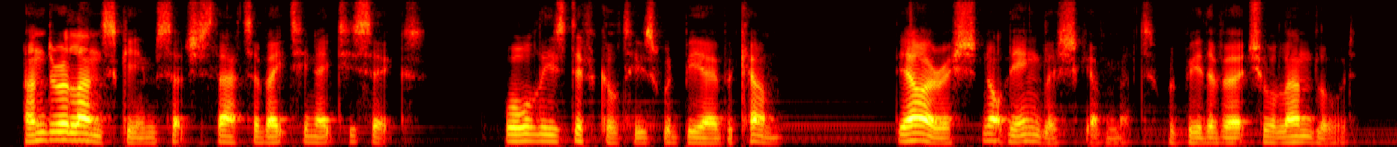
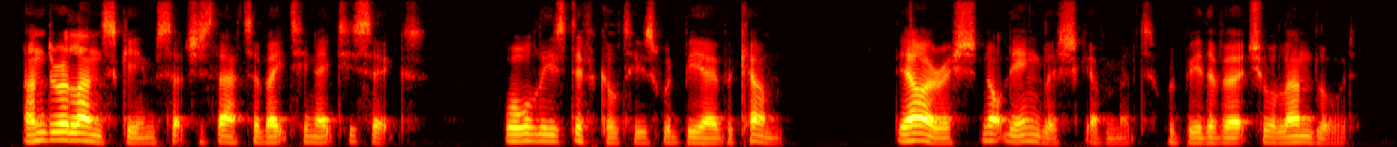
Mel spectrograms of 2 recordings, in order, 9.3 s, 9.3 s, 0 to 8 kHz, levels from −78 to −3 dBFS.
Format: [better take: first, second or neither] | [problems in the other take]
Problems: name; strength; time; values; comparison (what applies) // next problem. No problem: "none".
second | noise reduction (neural separator model SepFormer DNS4)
